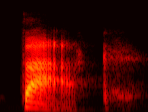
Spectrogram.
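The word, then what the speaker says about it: taak: of the syllable thing when there are two of the vowel it is always tense so here we have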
